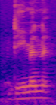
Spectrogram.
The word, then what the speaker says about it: daemon: almost like a daemon demon from look if it's people who in His Dark Materials reviews were telling me that it's pronounced demon even though it's spelled daemon fine this is de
